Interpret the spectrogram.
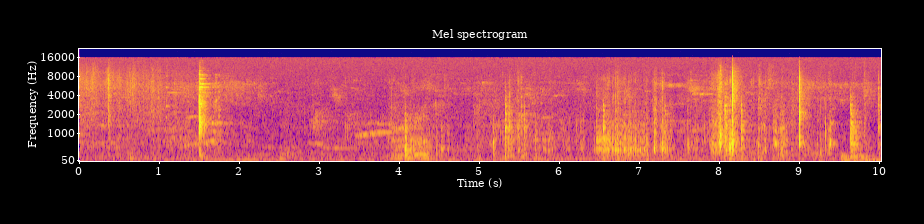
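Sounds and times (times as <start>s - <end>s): plastic wrapping crinkling: 0.0s - 1.8s.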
